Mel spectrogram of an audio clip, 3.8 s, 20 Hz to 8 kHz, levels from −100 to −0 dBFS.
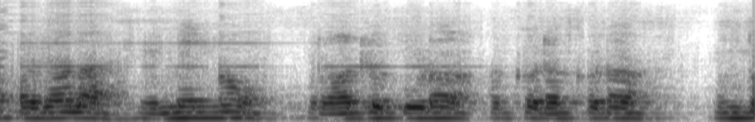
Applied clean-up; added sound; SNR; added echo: neural separator model SepFormer DNS4.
